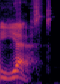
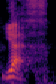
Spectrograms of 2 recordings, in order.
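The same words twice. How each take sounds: First: The word ends with a clear s sound. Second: The word ends with a lisped th sound. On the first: "she doesn't actually say yes" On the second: "Y E T H. She says it with a, a list"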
